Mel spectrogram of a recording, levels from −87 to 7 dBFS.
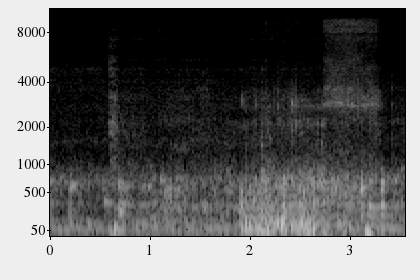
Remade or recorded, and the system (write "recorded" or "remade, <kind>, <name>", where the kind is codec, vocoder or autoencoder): remade, codec, DAC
